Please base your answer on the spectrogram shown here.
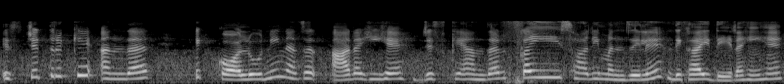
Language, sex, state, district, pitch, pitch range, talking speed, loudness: Hindi, female, Maharashtra, Nagpur, 255 Hz, 235-295 Hz, 145 wpm, -21 LUFS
